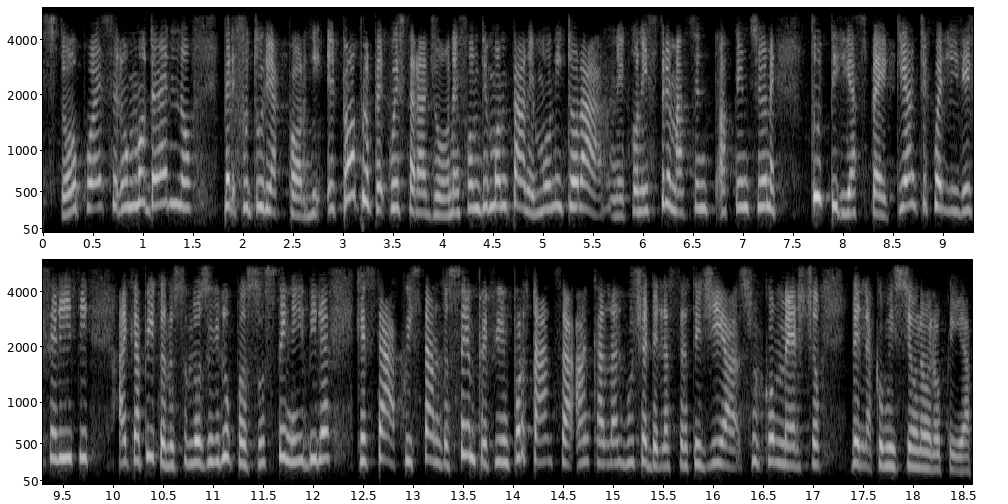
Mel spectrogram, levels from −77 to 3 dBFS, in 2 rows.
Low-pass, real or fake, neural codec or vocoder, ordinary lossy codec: 5.4 kHz; fake; codec, 16 kHz, 1.1 kbps, Voila-Tokenizer; none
